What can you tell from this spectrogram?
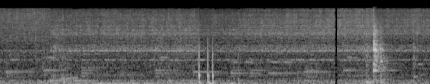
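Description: Onions and spice masala sizzling steadily in hot oil in a clay handi, with a faint tune in the background. A light click comes about two seconds in and a sharper clink near the end.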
